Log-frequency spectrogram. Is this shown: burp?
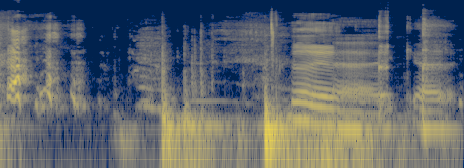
yes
